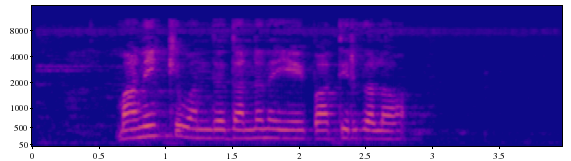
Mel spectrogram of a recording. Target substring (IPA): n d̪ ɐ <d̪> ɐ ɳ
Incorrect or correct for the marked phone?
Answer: correct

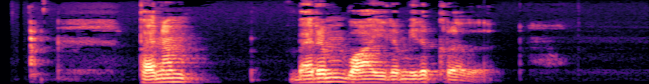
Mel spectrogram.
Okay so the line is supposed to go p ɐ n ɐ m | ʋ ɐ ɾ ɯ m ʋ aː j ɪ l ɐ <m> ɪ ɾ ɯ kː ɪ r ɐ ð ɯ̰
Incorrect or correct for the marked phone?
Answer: correct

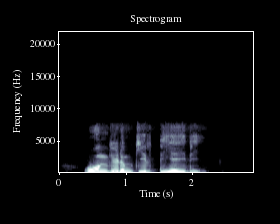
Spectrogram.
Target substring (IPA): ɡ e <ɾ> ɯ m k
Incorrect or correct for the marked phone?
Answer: incorrect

